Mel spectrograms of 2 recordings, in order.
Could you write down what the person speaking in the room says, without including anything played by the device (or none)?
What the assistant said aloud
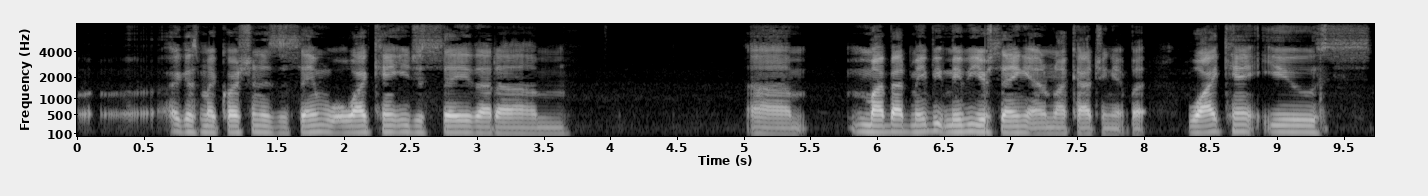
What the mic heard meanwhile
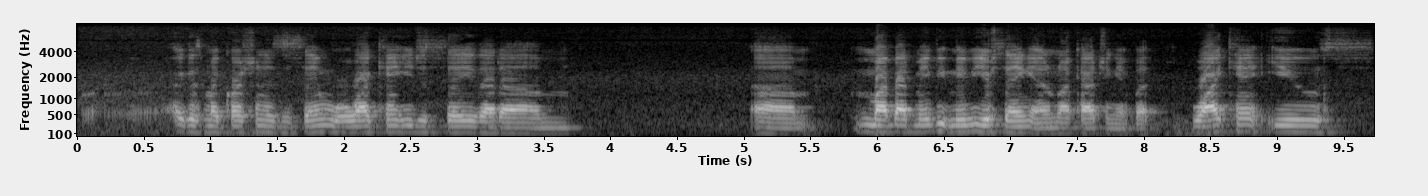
none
